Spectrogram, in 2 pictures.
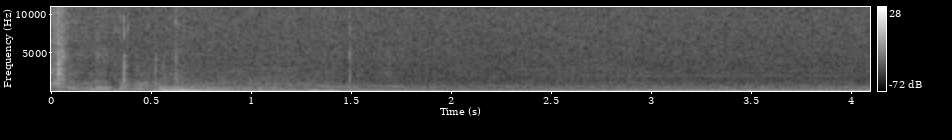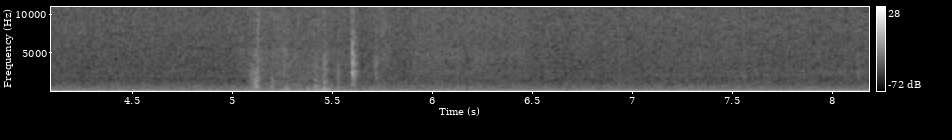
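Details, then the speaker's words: BMW E92 335i, N54 engine with 17T hybrid turbos, while driving and coasting off throttle: deep, uneven loping rumble like a big cam though it has none; misfire with no fault codes, owner suspects a cylinder down on compression. "like it sounds normal and then i mean it's almost like the car has a cam which would be kind of cool but it does not have a cam something has happened to it"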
